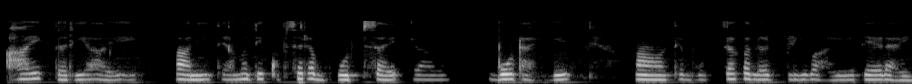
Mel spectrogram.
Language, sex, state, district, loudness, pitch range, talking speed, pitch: Marathi, female, Maharashtra, Sindhudurg, -23 LUFS, 215-230 Hz, 125 wpm, 220 Hz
